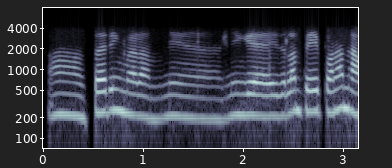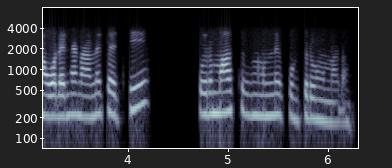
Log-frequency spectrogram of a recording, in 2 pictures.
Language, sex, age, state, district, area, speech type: Tamil, female, 60+, Tamil Nadu, Viluppuram, rural, conversation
